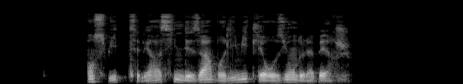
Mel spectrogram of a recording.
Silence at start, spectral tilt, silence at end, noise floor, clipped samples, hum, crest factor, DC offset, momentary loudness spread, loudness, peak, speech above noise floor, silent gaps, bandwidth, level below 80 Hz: 0.85 s; -5 dB/octave; 1.15 s; -77 dBFS; under 0.1%; none; 20 dB; under 0.1%; 9 LU; -24 LUFS; -6 dBFS; 53 dB; none; 11.5 kHz; -62 dBFS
